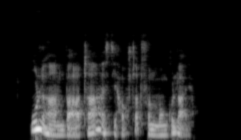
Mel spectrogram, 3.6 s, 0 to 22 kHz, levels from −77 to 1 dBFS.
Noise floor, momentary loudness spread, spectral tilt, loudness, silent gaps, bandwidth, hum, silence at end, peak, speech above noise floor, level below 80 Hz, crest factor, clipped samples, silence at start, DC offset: -86 dBFS; 16 LU; -7 dB/octave; -21 LUFS; none; 7.6 kHz; none; 0.75 s; -4 dBFS; 66 dB; -56 dBFS; 18 dB; under 0.1%; 0.45 s; under 0.1%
